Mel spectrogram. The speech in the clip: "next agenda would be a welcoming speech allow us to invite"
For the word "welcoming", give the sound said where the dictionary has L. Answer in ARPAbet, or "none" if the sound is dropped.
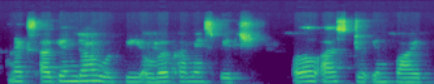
none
